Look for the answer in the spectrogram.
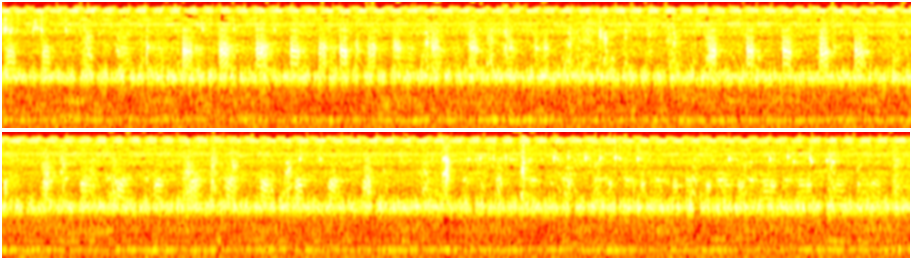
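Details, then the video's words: Toads calling together: an even high-pitched drone and a softer low tone run without pause, beneath a dense patter of rapid clicks and chirps. "Toad cry"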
